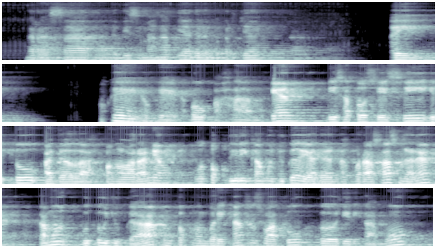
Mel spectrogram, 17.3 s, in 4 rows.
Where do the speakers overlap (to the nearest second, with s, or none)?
none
